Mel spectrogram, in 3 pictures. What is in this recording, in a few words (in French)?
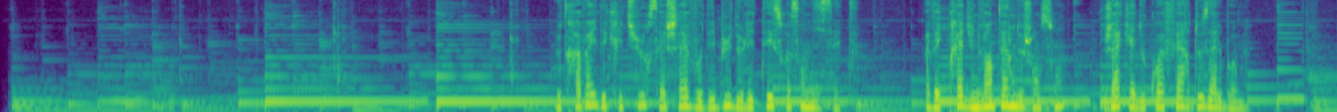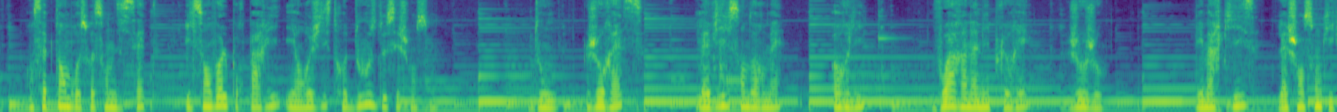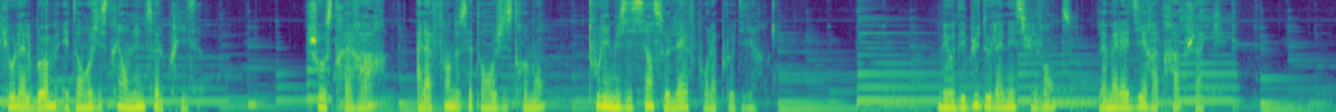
Narration fiction; France Inter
